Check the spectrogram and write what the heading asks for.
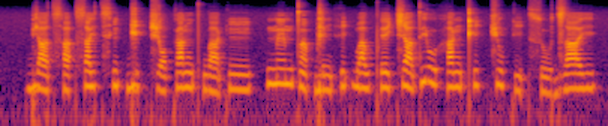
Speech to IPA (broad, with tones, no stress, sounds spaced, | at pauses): b j a˨˩ t͡sʰ a˨ ʔ s a˧ j t͡sʰ ĩ˨ k̚ ɡ i˨ p̚ t͡ɕ ɔ˨˩ k a˧ ŋ pʰ w a˨˩ k ĩ˧ | m ẽ˧ m t̪ ã˨ p̚ ɡ e˨˩ ŋ h i˦ ʔ b a˧ w pʰ e˧ t͡ɕ a˥˧ t̪ j u˥˧ h a˧ ŋ kʰ i˦ k̚ ɕ u˥˧ k i˨ ʔ s u˨˩ d͡z a˦ j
